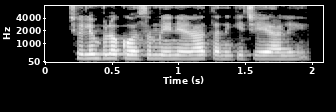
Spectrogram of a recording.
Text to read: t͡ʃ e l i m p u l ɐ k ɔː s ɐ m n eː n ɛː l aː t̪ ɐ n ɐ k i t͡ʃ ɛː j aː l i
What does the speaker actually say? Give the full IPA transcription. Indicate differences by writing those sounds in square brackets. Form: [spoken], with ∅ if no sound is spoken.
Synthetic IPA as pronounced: t͡ʃ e l i m p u l ɐ k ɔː s ɐ m n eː n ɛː l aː t̪ ɐ n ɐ k i t͡ʃ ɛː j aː l i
